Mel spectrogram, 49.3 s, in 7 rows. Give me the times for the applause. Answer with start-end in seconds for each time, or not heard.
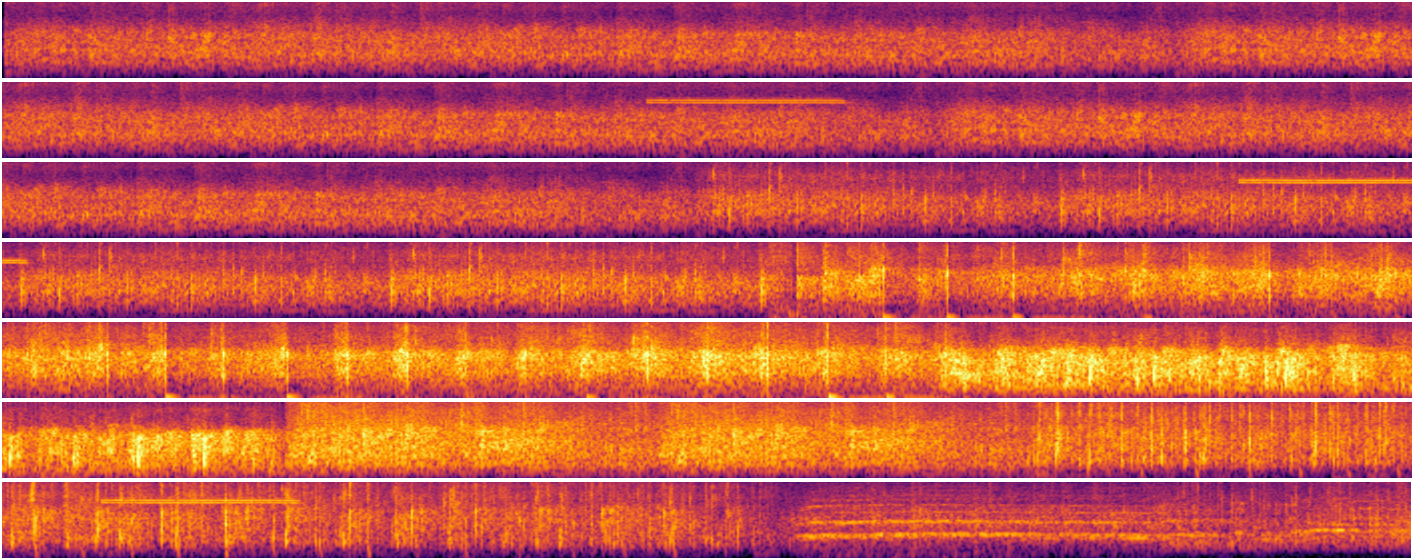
0.0-49.3.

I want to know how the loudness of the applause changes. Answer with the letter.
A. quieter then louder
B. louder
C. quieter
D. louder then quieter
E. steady
D.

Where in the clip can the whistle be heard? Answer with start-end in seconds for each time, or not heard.
10.2-11.3, 20.2-21.4, 42.8-43.9.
